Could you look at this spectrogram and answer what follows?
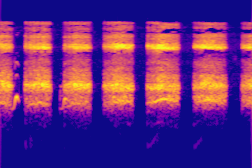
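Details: Loud, even series of harsh croaking notes from a white-breasted waterhen lure recording, about two per second, the first ones tipped with a rising squeak.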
